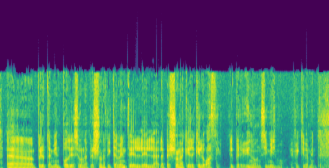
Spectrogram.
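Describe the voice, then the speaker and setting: A man with a very deep, low pitch speaks at a very fast pace in a monotone, flat delivery with hardly any pauses, over noticeable background noise. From France. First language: French (speaking Spanish). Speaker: author and personal development coach. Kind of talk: radio interview. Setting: radio studio. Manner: halting.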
